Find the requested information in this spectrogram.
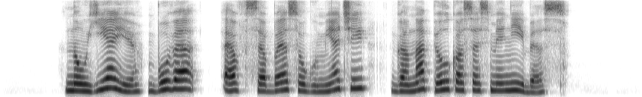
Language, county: Lithuanian, Vilnius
